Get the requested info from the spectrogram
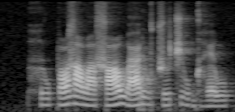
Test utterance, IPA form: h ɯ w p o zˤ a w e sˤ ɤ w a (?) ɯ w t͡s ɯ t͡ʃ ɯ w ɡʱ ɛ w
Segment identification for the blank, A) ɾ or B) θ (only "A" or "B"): A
